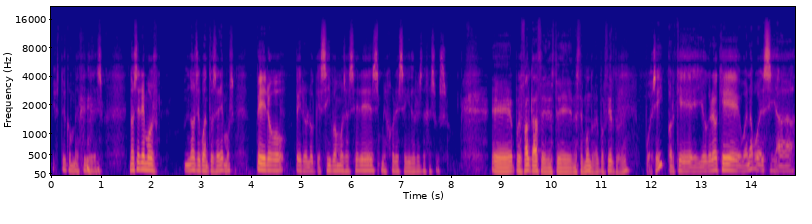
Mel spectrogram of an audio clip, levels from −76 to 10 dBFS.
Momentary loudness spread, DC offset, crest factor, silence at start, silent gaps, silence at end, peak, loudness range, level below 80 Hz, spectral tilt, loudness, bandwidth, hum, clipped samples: 14 LU; under 0.1%; 20 dB; 0.05 s; none; 0 s; -6 dBFS; 4 LU; -56 dBFS; -5 dB/octave; -25 LUFS; 16.5 kHz; none; under 0.1%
